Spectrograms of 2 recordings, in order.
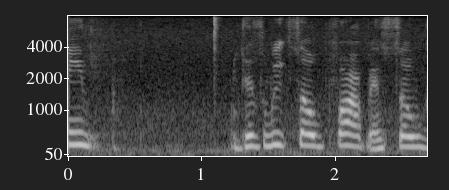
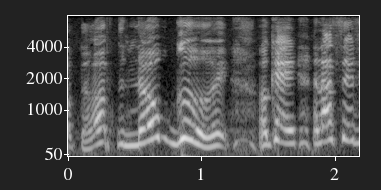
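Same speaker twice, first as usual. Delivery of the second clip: ordinary delivery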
